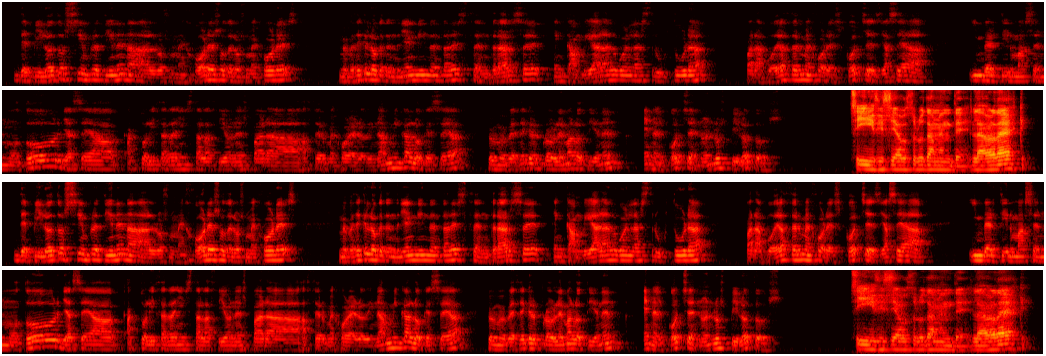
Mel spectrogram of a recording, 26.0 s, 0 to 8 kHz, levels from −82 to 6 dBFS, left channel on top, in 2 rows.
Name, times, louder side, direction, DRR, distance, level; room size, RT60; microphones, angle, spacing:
voice 1, 0.1-3.7 4.2-8.9 9.3-11.7 12.1-20.8 21.0-22.8, right 4 dB, 50° right, 0.5 m, -42 dB
voice 2, 23.6-25.8, left 7 dB, 50° left, 0.4 m, -29 dB
4.8 x 4.0 x 2.2 m
head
